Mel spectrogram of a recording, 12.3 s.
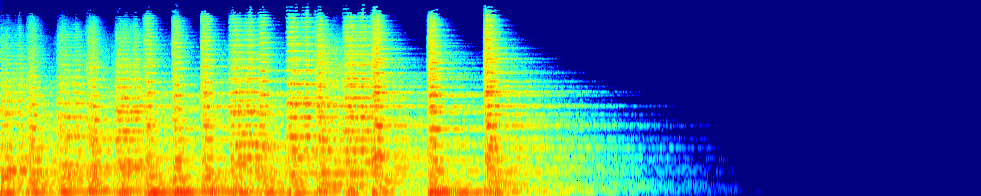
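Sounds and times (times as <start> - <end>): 
solo strings: 0.0 - 7.7.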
